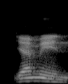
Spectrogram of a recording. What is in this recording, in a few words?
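"jamin", Malay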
